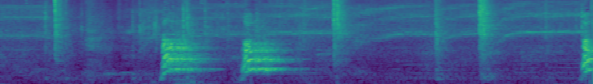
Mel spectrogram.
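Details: Poodle barking in reaction to a helicopter overhead; sharp single barks spaced roughly a second apart, interspersed with brief higher yips and clicks, a steady faint mechanical hum underneath.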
